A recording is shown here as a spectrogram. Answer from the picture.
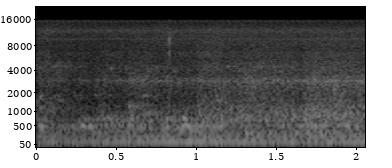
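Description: Miele W5748 washing machine draining its last rinse water before the final spin, its drain pump giving a steady low hum.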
